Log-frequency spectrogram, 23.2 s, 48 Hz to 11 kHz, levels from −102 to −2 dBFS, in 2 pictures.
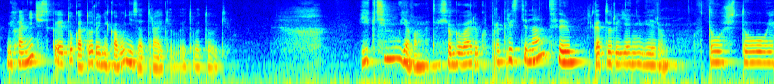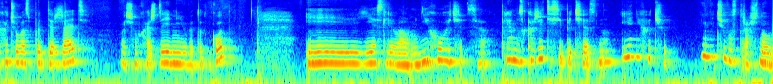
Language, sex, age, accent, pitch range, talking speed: Russian, female, 30-49, native, 180-220 Hz, 130 wpm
